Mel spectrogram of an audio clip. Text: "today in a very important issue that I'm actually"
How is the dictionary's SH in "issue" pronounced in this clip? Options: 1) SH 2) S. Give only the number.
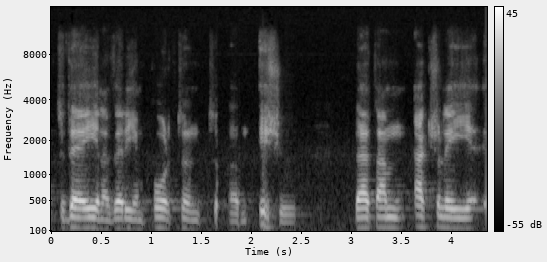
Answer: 1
